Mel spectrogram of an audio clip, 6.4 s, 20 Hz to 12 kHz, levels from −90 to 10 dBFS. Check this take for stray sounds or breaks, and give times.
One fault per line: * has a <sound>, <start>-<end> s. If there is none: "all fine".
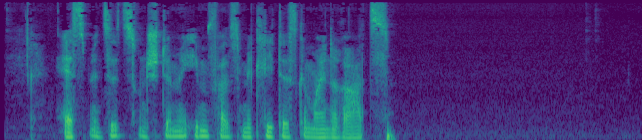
all fine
